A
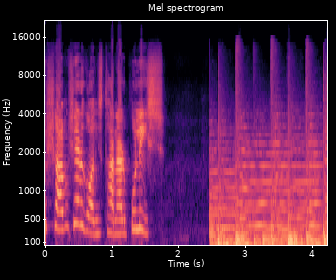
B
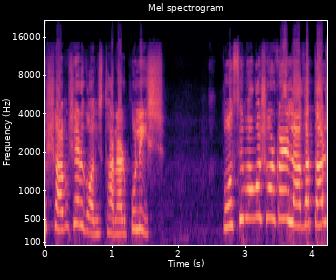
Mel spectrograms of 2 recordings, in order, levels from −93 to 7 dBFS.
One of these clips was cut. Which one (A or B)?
A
